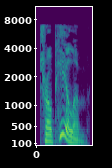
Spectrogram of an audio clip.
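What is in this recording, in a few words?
"tropaeolum", British English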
